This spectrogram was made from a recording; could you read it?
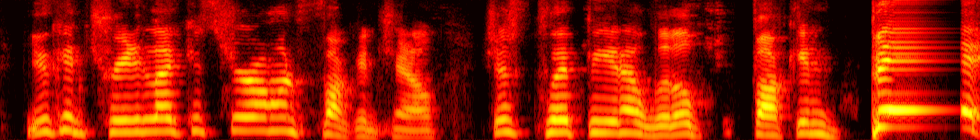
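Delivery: full-on, high-pitched yelling shout. Telling a person who quit the channel to come back, shouting. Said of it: "don't shout".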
